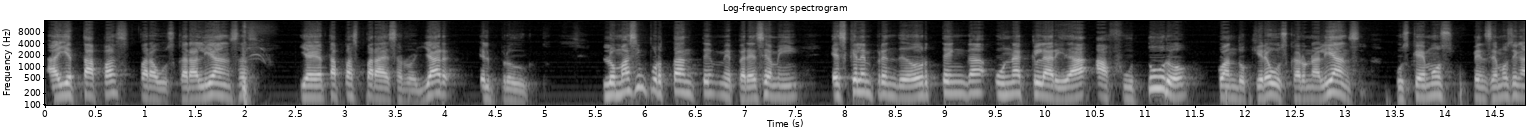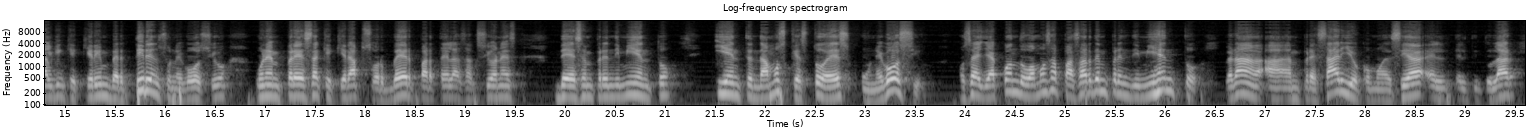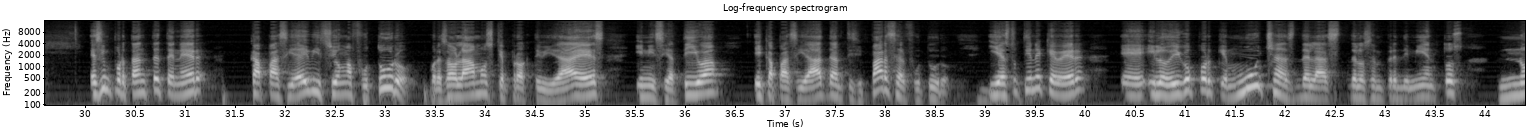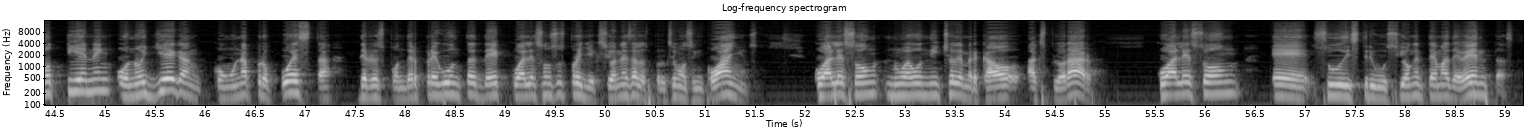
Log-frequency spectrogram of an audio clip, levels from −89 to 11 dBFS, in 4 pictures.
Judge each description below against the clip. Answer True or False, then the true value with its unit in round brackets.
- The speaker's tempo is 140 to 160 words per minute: True (155 wpm)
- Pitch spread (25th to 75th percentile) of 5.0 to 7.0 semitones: False (4.5 semitones)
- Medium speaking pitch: True (170 Hz)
